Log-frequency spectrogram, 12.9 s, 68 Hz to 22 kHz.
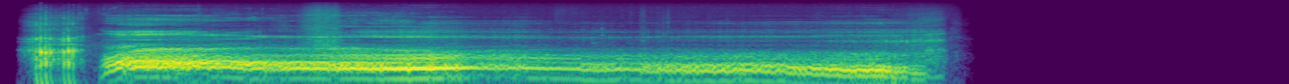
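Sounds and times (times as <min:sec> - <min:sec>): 
snow leopard giving an aggressive deep rough growling roar: 0:00.2 - 0:09.6.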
